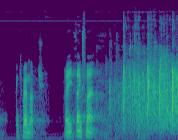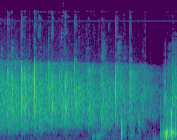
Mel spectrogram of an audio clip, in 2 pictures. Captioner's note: applause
